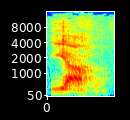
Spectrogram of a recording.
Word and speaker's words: Yahweh: E a gente pronuncia ele como Yahweh, ok?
